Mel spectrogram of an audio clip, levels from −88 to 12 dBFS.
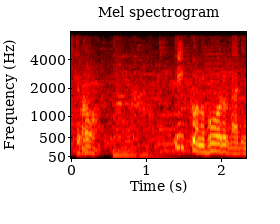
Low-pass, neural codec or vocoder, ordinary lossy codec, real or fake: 7.2 kHz; none; none; real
